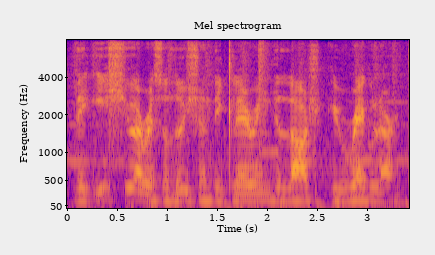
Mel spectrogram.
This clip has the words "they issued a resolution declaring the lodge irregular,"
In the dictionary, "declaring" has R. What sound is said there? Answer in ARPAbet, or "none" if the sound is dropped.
R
